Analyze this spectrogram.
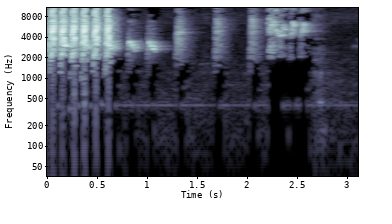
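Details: Lure recording of a grey-cheeked bulbul for trapping birds. About six fast, harsh chattering notes open, followed by scattered shorter rasping calls and a buzzy final phrase, with a constant low hum beneath.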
